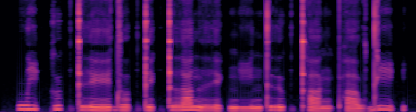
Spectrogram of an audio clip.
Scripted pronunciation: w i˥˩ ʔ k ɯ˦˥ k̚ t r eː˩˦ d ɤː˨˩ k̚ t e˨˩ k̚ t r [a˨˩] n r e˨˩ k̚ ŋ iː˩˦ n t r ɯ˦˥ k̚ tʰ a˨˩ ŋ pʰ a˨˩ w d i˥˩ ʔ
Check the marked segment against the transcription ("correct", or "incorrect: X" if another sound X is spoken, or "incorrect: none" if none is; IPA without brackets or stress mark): incorrect: a˥˩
